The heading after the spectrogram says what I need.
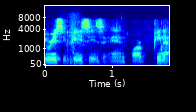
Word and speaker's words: Reese's Pieces: m's and popcorn too you call it reese's pieces yeah is that what they are the reese's piece uh it's reese's pieces oh whatever i know you're how do you say it how do you say it that's a that's the new england one that oh okay oh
